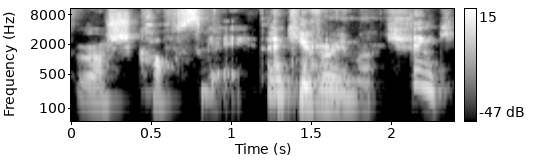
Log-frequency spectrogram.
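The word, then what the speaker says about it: Roszkowski: you for the coverage Ros roskovski is pronounced roskovski thank you very much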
